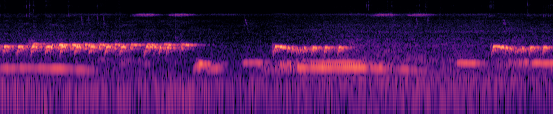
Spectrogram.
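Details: Zebra dove female calling the male to prompt him to sing; rapid trilled coo phrases alternate with lower, drawn-out soft notes, and brief high whistles sound faintly in the background.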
